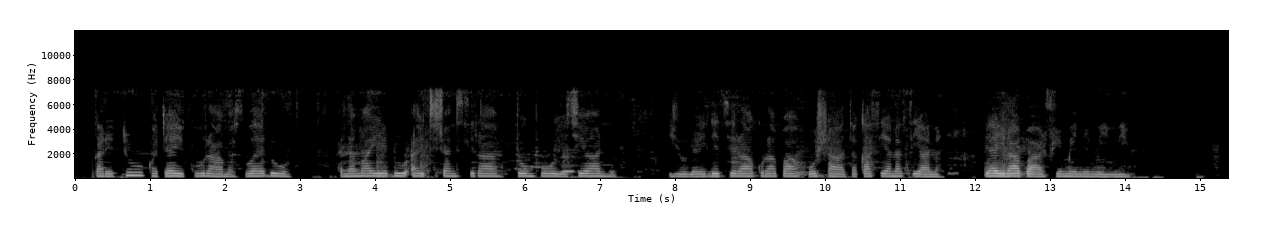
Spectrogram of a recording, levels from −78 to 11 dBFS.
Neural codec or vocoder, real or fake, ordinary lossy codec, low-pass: none; real; MP3, 96 kbps; 7.2 kHz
